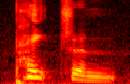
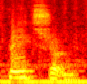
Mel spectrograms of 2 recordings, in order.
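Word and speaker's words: Patrón: And then patron silver tequila.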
